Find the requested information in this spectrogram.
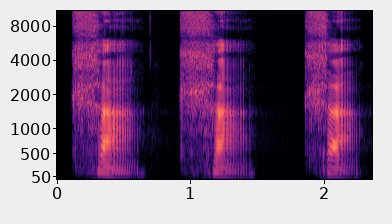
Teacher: An affricate is that initial, in this case, a velar ka, followed by cha. It's sort of the combination of the two.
